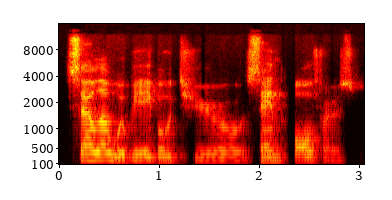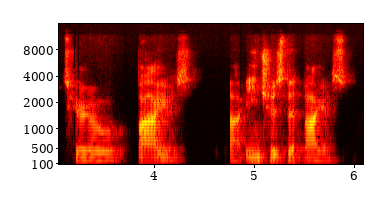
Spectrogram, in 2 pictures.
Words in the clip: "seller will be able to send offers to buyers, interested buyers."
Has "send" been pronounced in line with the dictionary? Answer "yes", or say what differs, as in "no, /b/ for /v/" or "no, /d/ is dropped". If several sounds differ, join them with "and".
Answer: yes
